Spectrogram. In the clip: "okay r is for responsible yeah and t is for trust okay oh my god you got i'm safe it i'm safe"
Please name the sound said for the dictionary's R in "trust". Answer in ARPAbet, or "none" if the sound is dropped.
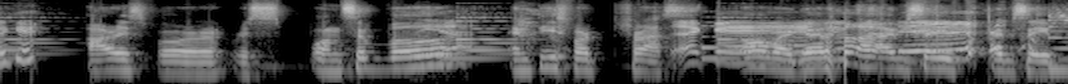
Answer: R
